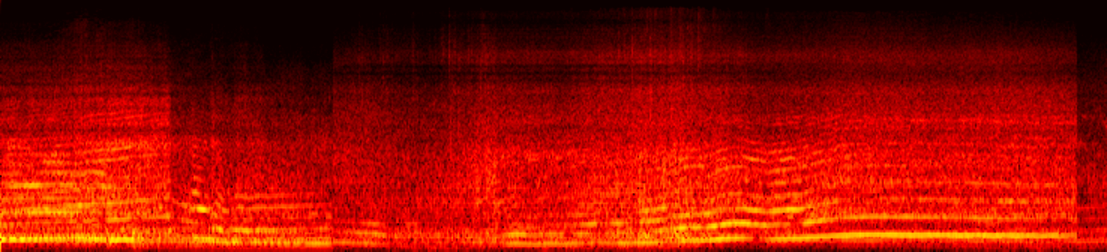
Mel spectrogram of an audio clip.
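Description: A sports car engine roars and revs up and down as the car speeds past.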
